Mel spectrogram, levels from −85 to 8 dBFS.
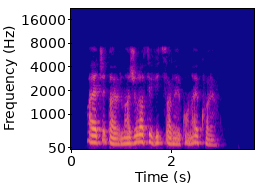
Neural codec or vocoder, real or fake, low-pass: none; real; 7.2 kHz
